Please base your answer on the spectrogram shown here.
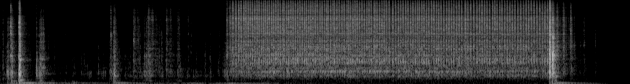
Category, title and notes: Sound effects > Objects / House appliances
A toy toaster pushing down, timer runs and popping up.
